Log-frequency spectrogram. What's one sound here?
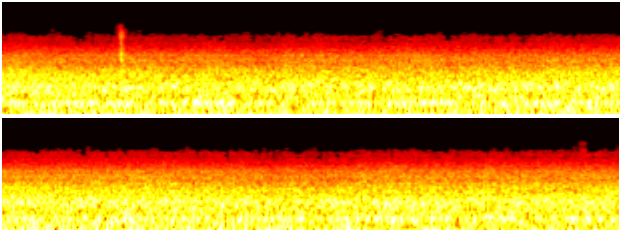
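Tyres roll on a highway with a steady roar.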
